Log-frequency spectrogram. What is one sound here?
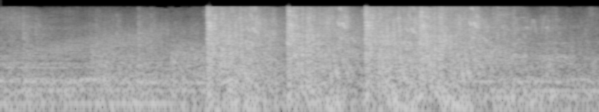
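Gunfire bursts in a video game.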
